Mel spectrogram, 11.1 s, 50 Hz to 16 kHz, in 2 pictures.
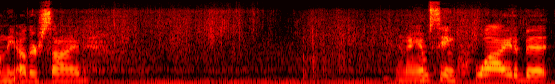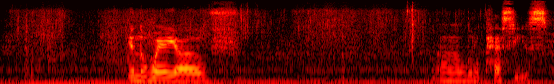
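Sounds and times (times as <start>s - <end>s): steady low hum: 0.0s - 11.0s
hands rummaging through damp bedding: 0.4s - 10.4s.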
